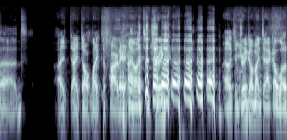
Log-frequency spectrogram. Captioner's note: laughs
